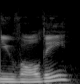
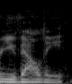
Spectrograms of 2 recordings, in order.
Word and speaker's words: Uvalde: yeah for sure so I've either been in Uvalde yeah or Uvalde it really depends on who you're talking to so I I would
